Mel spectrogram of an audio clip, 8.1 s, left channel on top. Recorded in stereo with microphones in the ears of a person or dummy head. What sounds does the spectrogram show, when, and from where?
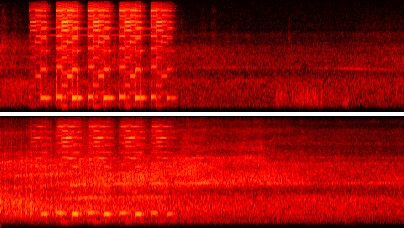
0.6 s an alarm: 50° left (ahead or behind), 1.8 m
